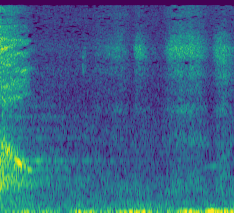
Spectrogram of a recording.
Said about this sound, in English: I'd be breathing through my nose. They didn't know that, but I'm holding. Boy, he's breathing long, isn't he? Because I'm breathing.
